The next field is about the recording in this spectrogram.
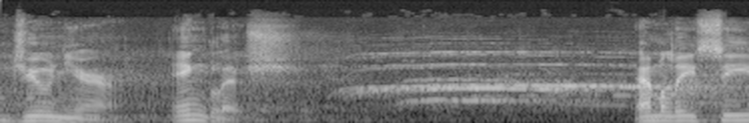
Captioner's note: audience cheering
